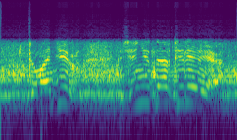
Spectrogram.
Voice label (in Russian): damaged aa, mood low, speech ru; War Thunder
